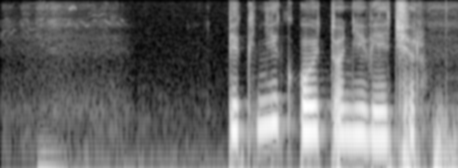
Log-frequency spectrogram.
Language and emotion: Russian, neutral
